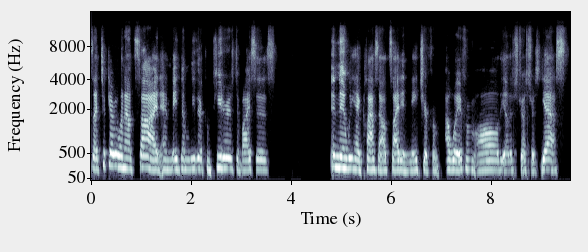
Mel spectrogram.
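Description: A woman's voice: on the low side, dry recording. A woman leading an online training session as a presenter, encouraging and affirming as she guides participants. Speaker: teacher trainer, webinar presenter. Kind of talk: interactive webinar presentation. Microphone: computer mic on an online call.

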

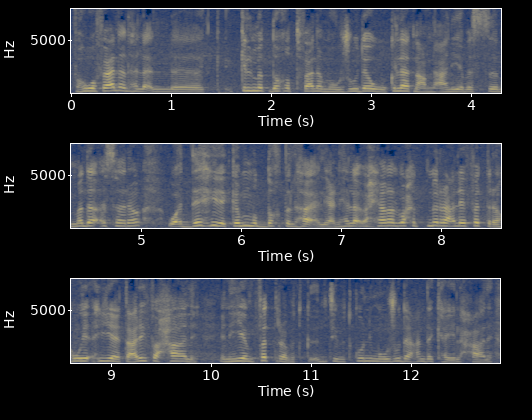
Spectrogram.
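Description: Fast-talking Syrian woman explaining. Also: a little high, mellow, dull audio, slight background noise. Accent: Syrian Arabic. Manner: explanatory, rapid, many fillers and restarts. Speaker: educational psychologist guest. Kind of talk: TV morning show interview.

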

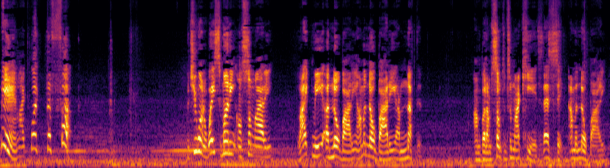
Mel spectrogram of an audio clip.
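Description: A man's voice: sits high, bright, forceful tone, slight background noise. A man with a Californian accent, ranting defiantly and repeating himself, talking into a phone inside a car on the freeway. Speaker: vlogger. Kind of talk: heated live-stream rant.

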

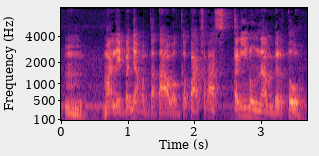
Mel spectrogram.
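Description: A man with a Filipino accent giving dating advice in a direct coaching monologue, often pausing to check in with the listener. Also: mid-range voice, fairly bright tone, a little hiss or hum. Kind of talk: instructional monologue.

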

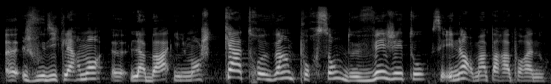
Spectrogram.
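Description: A woman dietitian, a guest on a TV show, explaining in a lively, playful way. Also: medium pitch, brisk, no room sound. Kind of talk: explaining on live TV. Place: TV studio.

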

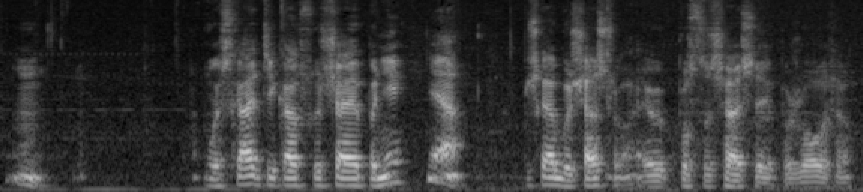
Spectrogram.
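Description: A young man hosting an eating vlog, chewing while talking and mumbling quietly between bites. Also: medium pitch, animated, a little fast, husky. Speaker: mukbang vlogger. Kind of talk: casual eating vlog chat.

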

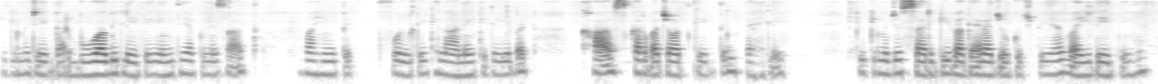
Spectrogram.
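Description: A woman's voice: sits low, flat delivery, normal speed, vocal fry, warm tone, dull audio. A woman in her thirties chatting cheerfully to viewers in a casual daily vlog. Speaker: vlogger.

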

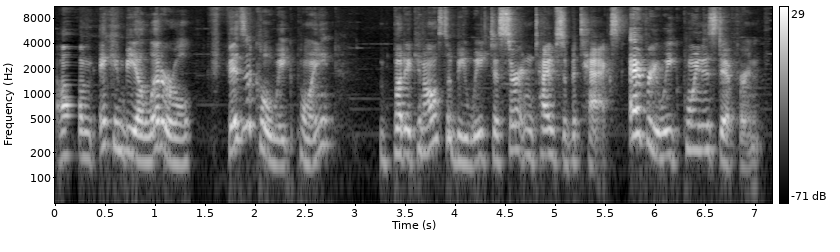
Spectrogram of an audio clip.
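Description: A woman's voice: lowish voice, a little fast, breathy edge, soft background music. A woman casually chatting over gameplay and reading game dialogue aloud in a playful, joking way. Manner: playful, jokey, reads game text in lively bursts. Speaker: let's play co-host.

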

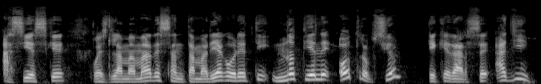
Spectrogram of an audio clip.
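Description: A priest tells a saint's life in a dramatic, sorrowful sermon style. His voice sits fairly high for a man and moves expressively up and down. The recording is dry and close. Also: expressive, moderate pace, fairly bright tone, dry recording. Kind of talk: storytelling sermon.

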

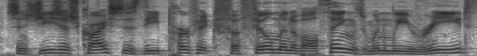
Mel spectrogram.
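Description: A man's voice: fairly high pitch, moderate pace, dry recording. A man co-hosting a theology discussion podcast, explaining ideas in long runs and speeding up at times. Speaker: podcast co-host.

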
